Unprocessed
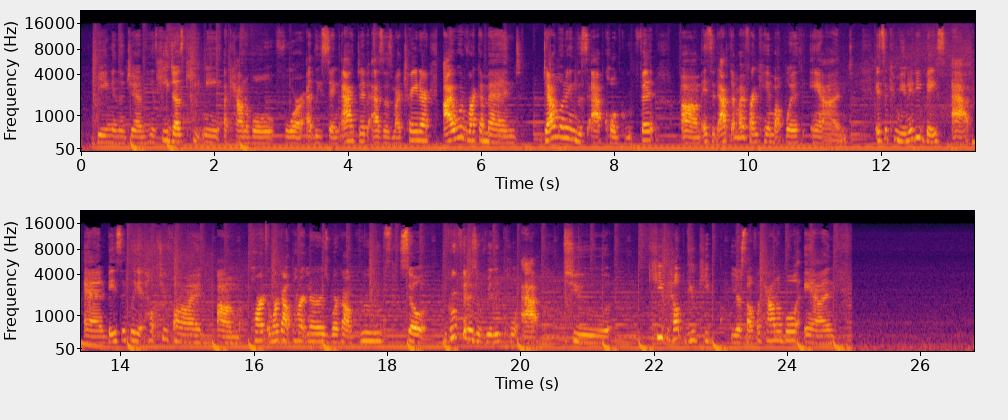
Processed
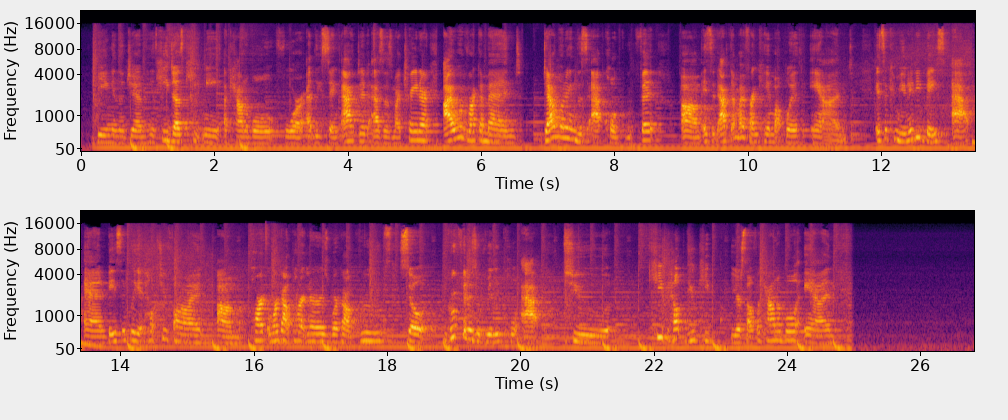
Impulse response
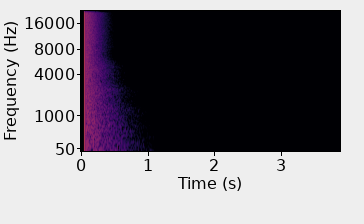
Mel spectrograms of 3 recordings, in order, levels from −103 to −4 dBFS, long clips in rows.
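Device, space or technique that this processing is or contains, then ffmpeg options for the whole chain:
keyed gated reverb: -filter_complex "[0:a]asplit=3[link_01][link_02][link_03];[1:a]atrim=start_sample=2205[link_04];[link_02][link_04]afir=irnorm=-1:irlink=0[link_05];[link_03]apad=whole_len=1182369[link_06];[link_05][link_06]sidechaingate=range=-33dB:threshold=-37dB:ratio=16:detection=peak,volume=-1dB[link_07];[link_01][link_07]amix=inputs=2:normalize=0,asettb=1/sr,asplit=3[link_08][link_09][link_10];[link_08]atrim=end=22.104[link_11];[link_09]atrim=start=22.1:end=22.72,asetpts=PTS-STARTPTS,afade=type=in:duration=0.004:curve=qsin,afade=type=out:start_time=0.616:duration=0.004:curve=qsin,lowpass=11000[link_12];[link_10]atrim=start=22.716[link_13];[link_11][link_12]acrossfade=duration=0.004:curve1=hsin:curve2=qsin[link_14];[link_14][link_13]acrossfade=duration=0.004:curve1=qsin:curve2=hsin,volume=-2.5dB"

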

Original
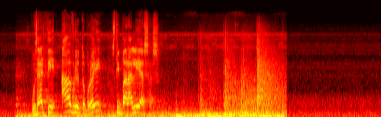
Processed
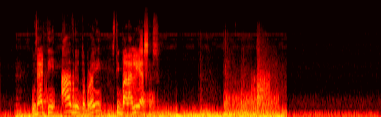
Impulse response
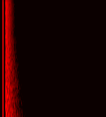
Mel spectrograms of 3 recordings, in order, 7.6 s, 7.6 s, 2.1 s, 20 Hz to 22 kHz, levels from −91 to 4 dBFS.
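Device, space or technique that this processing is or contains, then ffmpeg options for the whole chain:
ASMR close-microphone chain: -af "lowshelf=frequency=100:gain=3,acompressor=threshold=-27dB:ratio=4,highshelf=frequency=7000:gain=3.5,afwtdn=0.02"

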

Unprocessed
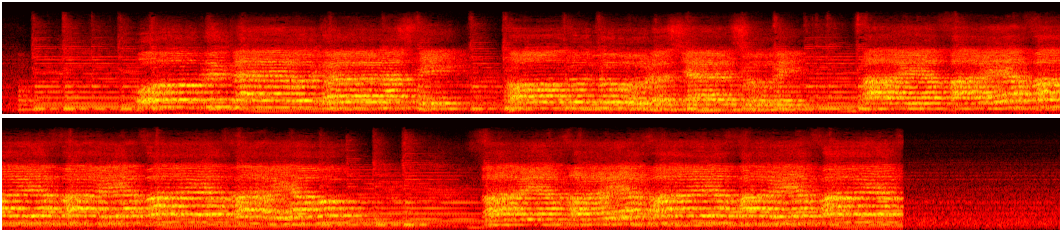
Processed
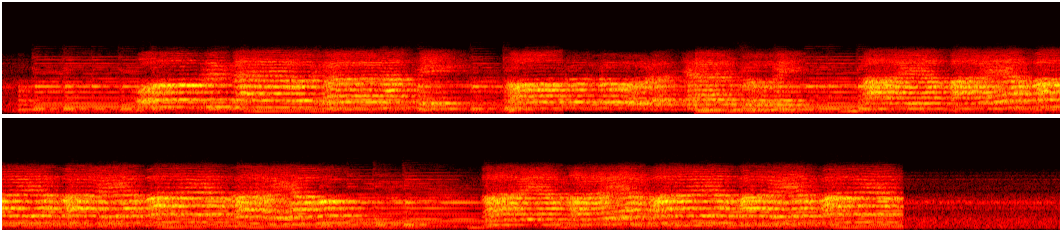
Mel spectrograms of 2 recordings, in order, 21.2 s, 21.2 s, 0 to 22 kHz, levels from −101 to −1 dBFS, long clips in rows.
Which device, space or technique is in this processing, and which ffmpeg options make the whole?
bass cabinet: -filter_complex "[0:a]highpass=64,equalizer=frequency=110:width_type=q:width=4:gain=7,equalizer=frequency=210:width_type=q:width=4:gain=-5,equalizer=frequency=600:width_type=q:width=4:gain=-8,equalizer=frequency=990:width_type=q:width=4:gain=8,equalizer=frequency=1500:width_type=q:width=4:gain=-9,lowpass=frequency=2200:width=0.5412,lowpass=frequency=2200:width=1.3066,asettb=1/sr,asplit=3[link_01][link_02][link_03];[link_01]atrim=end=5.604[link_04];[link_02]atrim=start=5.6:end=6.93,asetpts=PTS-STARTPTS,afade=type=in:duration=0.004:curve=qsin,afade=type=out:start_time=1.326:duration=0.004:curve=qsin,acrossover=split=250 2400:gain=0.0794 1 0.141[link_05][link_06][link_07];[link_05][link_06][link_07]amix=inputs=3:normalize=0[link_08];[link_03]atrim=start=6.926[link_09];[link_04][link_08]acrossfade=duration=0.004:curve1=hsin:curve2=qsin[link_10];[link_10][link_09]acrossfade=duration=0.004:curve1=qsin:curve2=hsin,volume=-2.5dB"

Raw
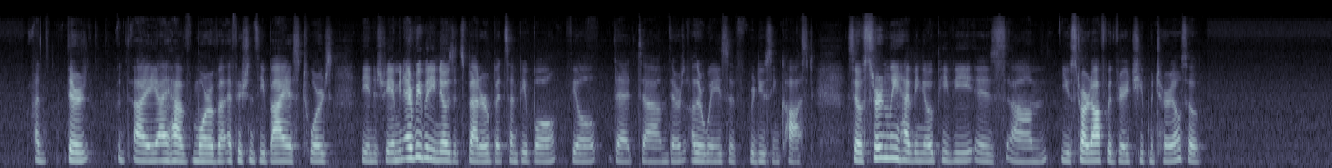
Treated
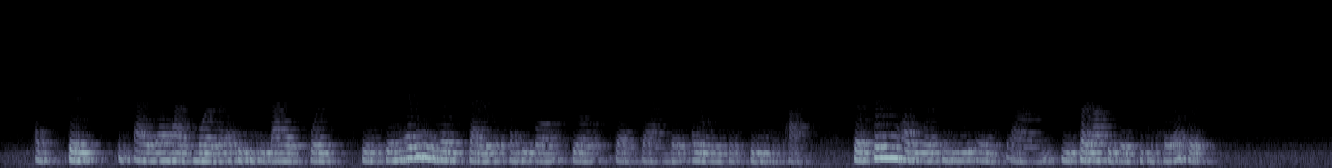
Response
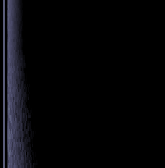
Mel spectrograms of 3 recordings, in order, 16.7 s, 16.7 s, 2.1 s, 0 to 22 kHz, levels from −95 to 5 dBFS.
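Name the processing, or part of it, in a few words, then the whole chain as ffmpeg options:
next room: -filter_complex "[0:a]asettb=1/sr,asplit=3[link_01][link_02][link_03];[link_01]atrim=end=10.754[link_04];[link_02]atrim=start=10.75:end=11.6,asetpts=PTS-STARTPTS,afade=type=in:duration=0.004:curve=qsin,afade=type=out:start_time=0.846:duration=0.004:curve=qsin,highshelf=frequency=1800:width_type=q:width=3:gain=-11.5[link_05];[link_03]atrim=start=11.596[link_06];[link_04][link_05]acrossfade=duration=0.004:curve1=hsin:curve2=qsin[link_07];[link_07][link_06]acrossfade=duration=0.004:curve1=qsin:curve2=hsin,lowpass=frequency=360:width=0.5412,lowpass=frequency=360:width=1.3066[link_08];[1:a]atrim=start_sample=2205[link_09];[link_08][link_09]afir=irnorm=-1:irlink=0,volume=-5.5dB"

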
